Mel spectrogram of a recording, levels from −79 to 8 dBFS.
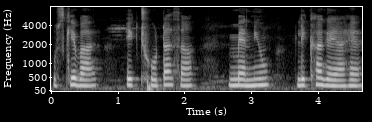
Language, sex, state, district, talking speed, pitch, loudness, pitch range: Hindi, female, Chandigarh, Chandigarh, 115 wpm, 215 Hz, -16 LUFS, 205-225 Hz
